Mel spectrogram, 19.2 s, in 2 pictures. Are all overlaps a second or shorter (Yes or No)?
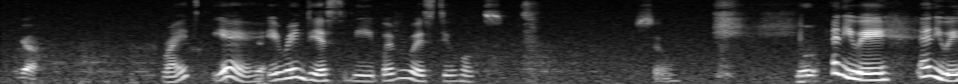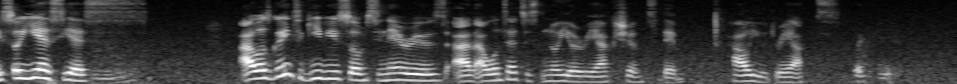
Yes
